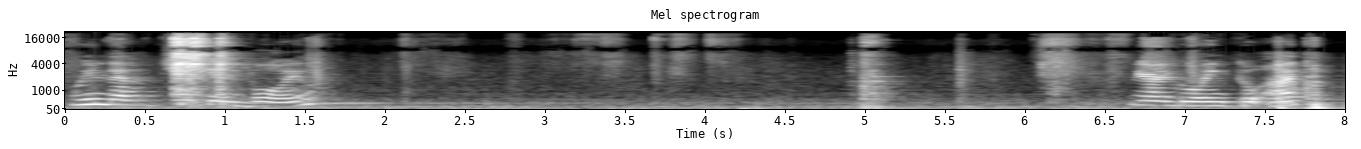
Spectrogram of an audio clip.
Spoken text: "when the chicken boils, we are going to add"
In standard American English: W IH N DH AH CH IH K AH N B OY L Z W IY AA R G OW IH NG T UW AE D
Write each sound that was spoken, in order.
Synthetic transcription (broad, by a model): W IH N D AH CH IH K AH N B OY L W IY AA R G OW IH NG T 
